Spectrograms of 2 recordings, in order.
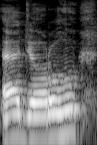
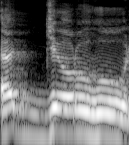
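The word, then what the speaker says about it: أجره: الجيم المقلقله قلقله الصغرى في كلمه اجره لا تقول اجره لا تطل الوقوف على المخرج راح تروح منك القلقله ما قلقله هذه راسا تضرب المخرج السريع اجره اراء مفخمه لانها لانها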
